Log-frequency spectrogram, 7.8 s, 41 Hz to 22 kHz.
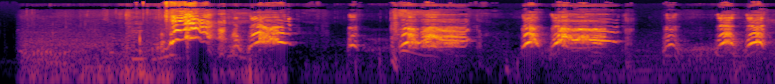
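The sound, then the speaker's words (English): Carly, a 3-year-old Shih Tzu of about 10 pounds, lets out a series of high, strained screaming yelps mixed with growls, loud, in frantic bursts that rise and break over several seconds, on first meeting another dog, Truffles. “An absolute scream of anger and terror.”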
